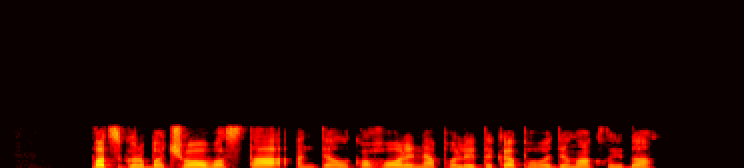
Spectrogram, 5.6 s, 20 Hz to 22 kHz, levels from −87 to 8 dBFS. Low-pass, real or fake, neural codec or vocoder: 5.4 kHz; real; none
